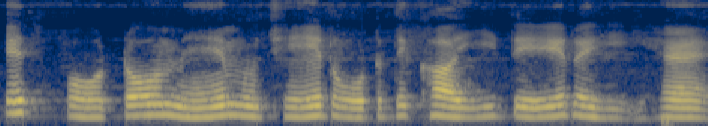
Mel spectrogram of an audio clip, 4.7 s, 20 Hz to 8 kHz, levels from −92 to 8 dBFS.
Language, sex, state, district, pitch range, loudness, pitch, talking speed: Hindi, female, Madhya Pradesh, Katni, 170-195 Hz, -20 LUFS, 185 Hz, 115 wpm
